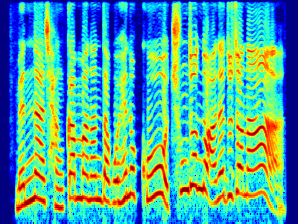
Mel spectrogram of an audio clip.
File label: anger; monologue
